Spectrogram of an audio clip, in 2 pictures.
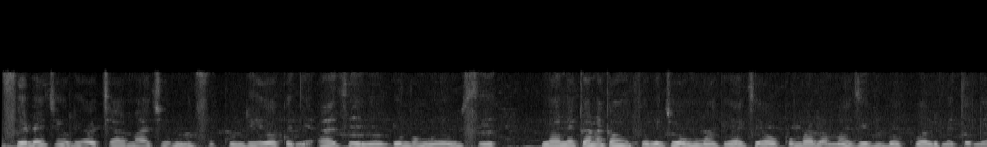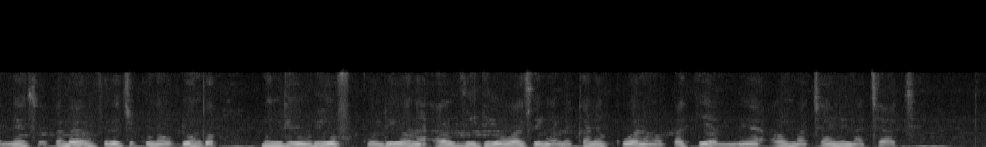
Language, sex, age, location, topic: Swahili, female, 36-49, Nairobi, government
